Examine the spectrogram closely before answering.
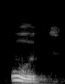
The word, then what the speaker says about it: août: ¿Cómo se pronunciaba agosto? Siempre se me olvida. ¿Cómo? Ut.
